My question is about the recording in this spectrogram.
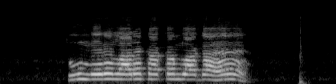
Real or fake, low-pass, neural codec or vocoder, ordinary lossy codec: real; 9.9 kHz; none; Opus, 16 kbps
